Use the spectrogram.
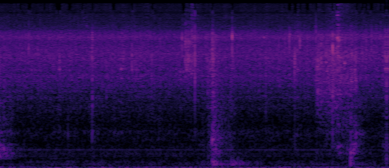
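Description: Garlic cloves and green chillies lightly frying in oil for Bengali-style aloo chop, a steady soft sizzle throughout with a few brief stirring scrapes near the end.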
